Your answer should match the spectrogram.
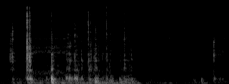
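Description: Plastic LEGO bricks clicking and rattling as they are handled and pressed onto a baseplate: a quick run of small clicks over the first second and a half, then stillness.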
